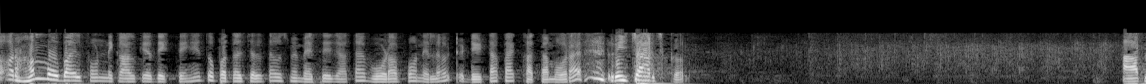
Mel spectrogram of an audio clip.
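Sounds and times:
speech: 0:00.0 - 0:07.0, 0:11.2 - 0:11.4
audience applause: 0:07.1 - 0:11.4.

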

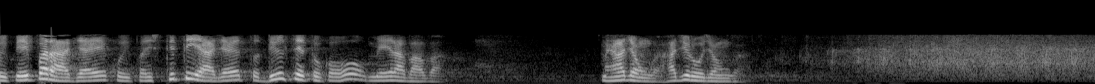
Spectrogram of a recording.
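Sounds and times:
speech: 0:00.0 - 0:04.5, 0:06.0 - 0:07.5
audience clapping: 0:07.7 - 0:10.9.

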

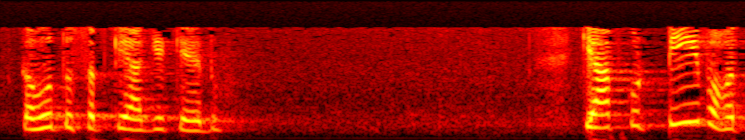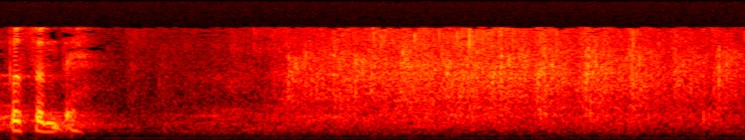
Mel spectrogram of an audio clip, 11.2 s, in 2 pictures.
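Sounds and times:
speech: 0:00.2 - 0:01.8, 0:04.4 - 0:06.3
audience clapping: 0:07.4 - 0:11.1.

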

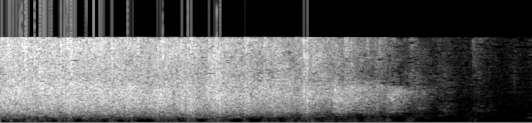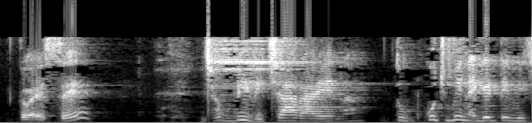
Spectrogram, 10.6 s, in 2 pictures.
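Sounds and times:
audience clapping: 0:00.0 - 0:04.6
speech: 0:05.5 - 0:06.3, 0:07.3 - 0:10.6.

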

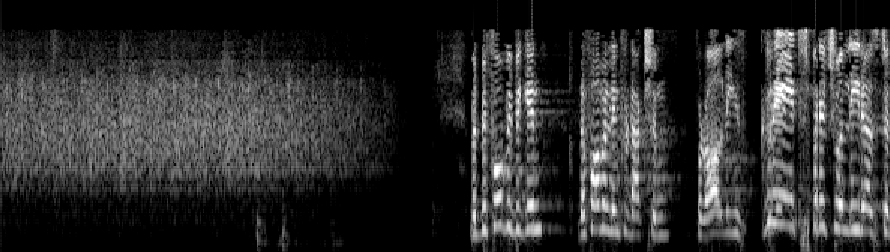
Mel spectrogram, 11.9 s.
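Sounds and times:
audience applause: 0:00.0 - 0:05.4
speech: 0:06.3 - 0:11.8.

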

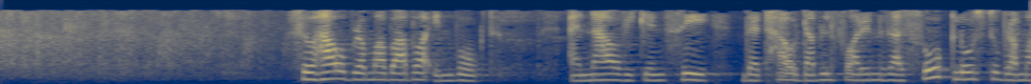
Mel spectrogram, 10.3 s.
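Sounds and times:
audience at a spiritual gathering clapping: 0:00.0 - 0:02.9
speech: 0:03.0 - 0:04.9, 0:05.7 - 0:10.3.

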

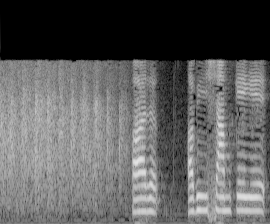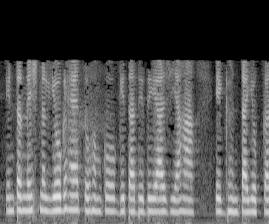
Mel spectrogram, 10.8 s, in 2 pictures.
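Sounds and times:
audience clapping at a gathering at a centre: 0:00.0 - 0:02.7
speech: 0:02.6 - 0:03.2, 0:03.8 - 0:10.7.

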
